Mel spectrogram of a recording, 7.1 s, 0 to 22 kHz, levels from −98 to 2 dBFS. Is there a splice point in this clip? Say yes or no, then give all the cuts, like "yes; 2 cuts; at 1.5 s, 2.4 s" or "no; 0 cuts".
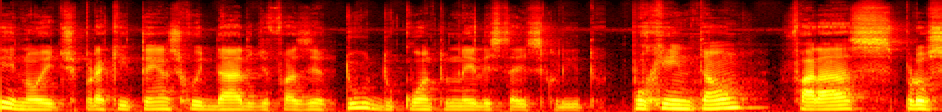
yes; 2 cuts; at 2.5 s, 5.8 s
